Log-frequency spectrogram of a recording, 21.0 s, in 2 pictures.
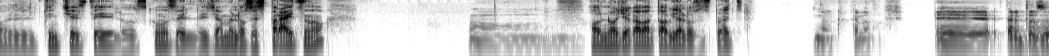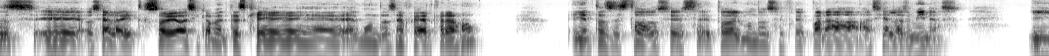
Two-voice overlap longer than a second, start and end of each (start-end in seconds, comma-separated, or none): none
